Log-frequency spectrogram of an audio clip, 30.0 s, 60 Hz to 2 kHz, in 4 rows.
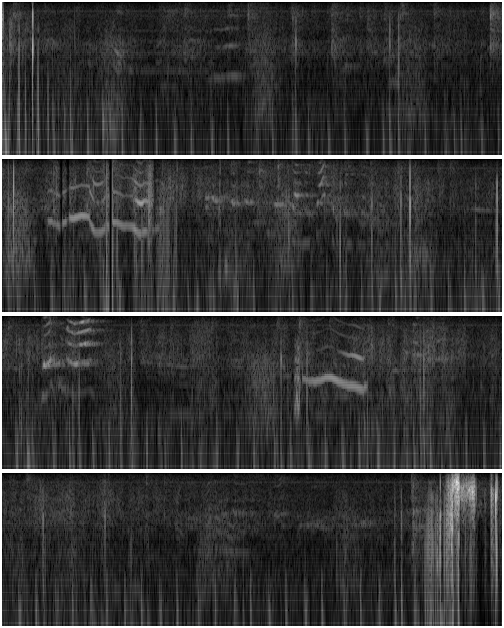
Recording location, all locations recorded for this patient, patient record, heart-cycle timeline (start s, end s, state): mitral valve (MV)
aortic valve (AV)+mitral valve (MV)
#Age: Child
#Sex: Male
#Height: 101.0 cm
#Weight: 16.1 kg
#Pregnancy status: False
#Murmur: Absent
#Murmur locations: nan
#Most audible location: nan
#Systolic murmur timing: nan
#Systolic murmur shape: nan
#Systolic murmur grading: nan
#Systolic murmur pitch: nan
#Systolic murmur quality: nan
#Diastolic murmur timing: nan
#Diastolic murmur shape: nan
#Diastolic murmur grading: nan
#Diastolic murmur pitch: nan
#Diastolic murmur quality: nan
#Outcome: Normal
#Campaign: 2014 screening campaign
0.00	23.30	unannotated
23.30	23.40	S1
23.40	23.54	systole
23.54	23.62	S2
23.62	23.82	diastole
23.82	23.92	S1
23.92	24.04	systole
24.04	24.14	S2
24.14	24.34	diastole
24.34	24.44	S1
24.44	24.56	systole
24.56	24.66	S2
24.66	24.84	diastole
24.84	24.94	S1
24.94	25.10	systole
25.10	25.20	S2
25.20	25.42	diastole
25.42	25.52	S1
25.52	25.66	systole
25.66	25.76	S2
25.76	25.96	diastole
25.96	26.06	S1
26.06	26.20	systole
26.20	26.30	S2
26.30	26.48	diastole
26.48	26.58	S1
26.58	26.74	systole
26.74	26.82	S2
26.82	27.02	diastole
27.02	27.12	S1
27.12	27.28	systole
27.28	27.36	S2
27.36	27.60	diastole
27.60	27.70	S1
27.70	27.86	systole
27.86	27.94	S2
27.94	28.12	diastole
28.12	30.00	unannotated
